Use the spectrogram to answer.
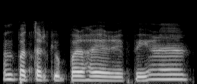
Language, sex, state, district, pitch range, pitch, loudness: Hindi, female, Uttar Pradesh, Shamli, 190-230 Hz, 200 Hz, -16 LUFS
